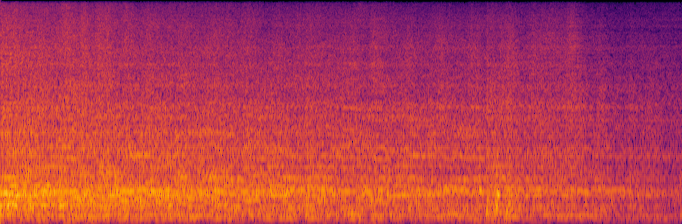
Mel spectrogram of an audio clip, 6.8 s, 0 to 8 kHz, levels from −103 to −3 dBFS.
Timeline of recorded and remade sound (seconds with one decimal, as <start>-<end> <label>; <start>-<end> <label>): 0.0-6.8 remade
